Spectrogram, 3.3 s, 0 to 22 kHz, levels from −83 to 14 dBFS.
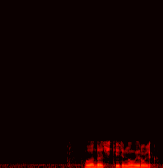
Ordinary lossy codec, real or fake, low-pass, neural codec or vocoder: Opus, 24 kbps; fake; 3.6 kHz; codec, 16 kHz, 4 kbps, FunCodec, trained on Chinese and English, 50 frames a second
